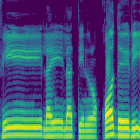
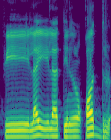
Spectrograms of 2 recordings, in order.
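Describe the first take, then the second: First: The final word ends with an added vowel. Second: The final word ends on a bare consonant. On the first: The reciter keeps going without stopping. "দমটা ধরে যেতে পারবো তখন আমরা কদেরি পরে চলে যেতে হবে" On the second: The reciter stops and takes a breath here. "দমটা ছেড়ে দিলে"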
